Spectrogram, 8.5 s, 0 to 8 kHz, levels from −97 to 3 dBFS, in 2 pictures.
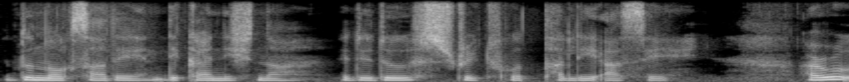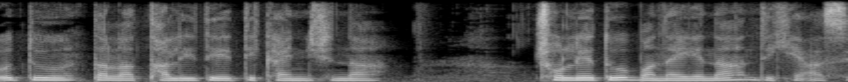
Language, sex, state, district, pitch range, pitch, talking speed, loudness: Nagamese, female, Nagaland, Kohima, 185-210 Hz, 195 Hz, 185 wpm, -19 LUFS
